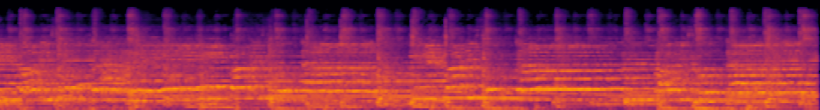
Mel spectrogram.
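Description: Live gospel worship song: a woman singing a sustained melody into a microphone, accompanied by violin and electronic keyboard over a steady beat.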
